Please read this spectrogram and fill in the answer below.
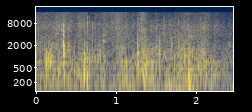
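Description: Irregular light crunching and rustling footsteps on dry leaf litter and gravel, with a few sharp ticks.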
